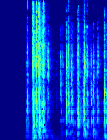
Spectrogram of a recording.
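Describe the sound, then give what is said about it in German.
A woman typing on a computer keyboard produces clicking keystrokes: a dense flurry of clicks first, then a pause, then several shorter clusters of taps, with no talk. “Sie tippte.”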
